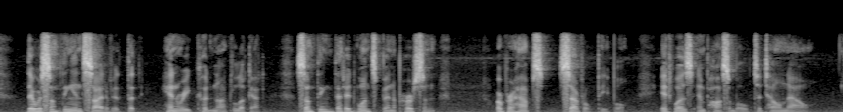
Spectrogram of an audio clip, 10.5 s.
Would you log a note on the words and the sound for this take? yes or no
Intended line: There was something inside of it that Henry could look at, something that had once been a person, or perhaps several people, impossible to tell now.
yes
